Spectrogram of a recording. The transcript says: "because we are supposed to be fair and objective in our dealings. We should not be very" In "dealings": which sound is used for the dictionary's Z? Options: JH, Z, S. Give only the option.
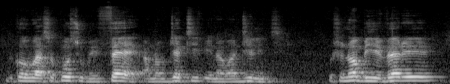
S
